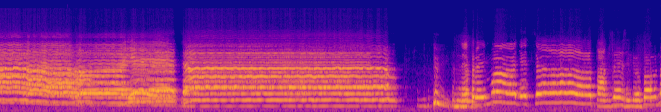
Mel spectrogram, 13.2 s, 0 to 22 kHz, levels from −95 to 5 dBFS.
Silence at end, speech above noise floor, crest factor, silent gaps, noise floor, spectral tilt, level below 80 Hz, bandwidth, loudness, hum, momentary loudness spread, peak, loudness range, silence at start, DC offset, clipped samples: 0 s; 26 dB; 12 dB; none; -46 dBFS; -5.5 dB/octave; -58 dBFS; 6.6 kHz; -17 LUFS; none; 5 LU; -6 dBFS; 3 LU; 0 s; under 0.1%; under 0.1%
